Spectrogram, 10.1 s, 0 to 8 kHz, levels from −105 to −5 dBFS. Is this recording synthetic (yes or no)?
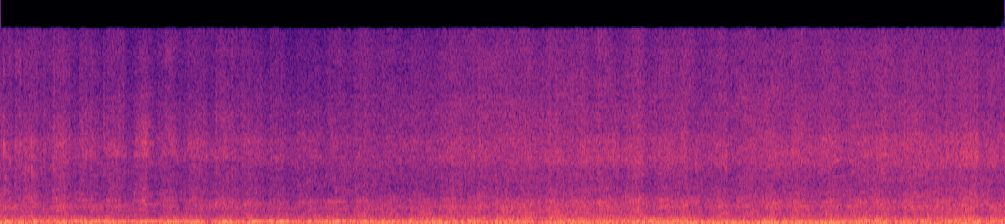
yes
